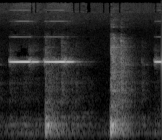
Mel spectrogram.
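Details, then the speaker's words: High, steady electronic alarm tone with two brief thuds in a small room, an adult's Libre glucose monitor alarm prompting a blood sugar check: glucose monitor alarm. "that's my libra alarm telling me you need check your sugar"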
